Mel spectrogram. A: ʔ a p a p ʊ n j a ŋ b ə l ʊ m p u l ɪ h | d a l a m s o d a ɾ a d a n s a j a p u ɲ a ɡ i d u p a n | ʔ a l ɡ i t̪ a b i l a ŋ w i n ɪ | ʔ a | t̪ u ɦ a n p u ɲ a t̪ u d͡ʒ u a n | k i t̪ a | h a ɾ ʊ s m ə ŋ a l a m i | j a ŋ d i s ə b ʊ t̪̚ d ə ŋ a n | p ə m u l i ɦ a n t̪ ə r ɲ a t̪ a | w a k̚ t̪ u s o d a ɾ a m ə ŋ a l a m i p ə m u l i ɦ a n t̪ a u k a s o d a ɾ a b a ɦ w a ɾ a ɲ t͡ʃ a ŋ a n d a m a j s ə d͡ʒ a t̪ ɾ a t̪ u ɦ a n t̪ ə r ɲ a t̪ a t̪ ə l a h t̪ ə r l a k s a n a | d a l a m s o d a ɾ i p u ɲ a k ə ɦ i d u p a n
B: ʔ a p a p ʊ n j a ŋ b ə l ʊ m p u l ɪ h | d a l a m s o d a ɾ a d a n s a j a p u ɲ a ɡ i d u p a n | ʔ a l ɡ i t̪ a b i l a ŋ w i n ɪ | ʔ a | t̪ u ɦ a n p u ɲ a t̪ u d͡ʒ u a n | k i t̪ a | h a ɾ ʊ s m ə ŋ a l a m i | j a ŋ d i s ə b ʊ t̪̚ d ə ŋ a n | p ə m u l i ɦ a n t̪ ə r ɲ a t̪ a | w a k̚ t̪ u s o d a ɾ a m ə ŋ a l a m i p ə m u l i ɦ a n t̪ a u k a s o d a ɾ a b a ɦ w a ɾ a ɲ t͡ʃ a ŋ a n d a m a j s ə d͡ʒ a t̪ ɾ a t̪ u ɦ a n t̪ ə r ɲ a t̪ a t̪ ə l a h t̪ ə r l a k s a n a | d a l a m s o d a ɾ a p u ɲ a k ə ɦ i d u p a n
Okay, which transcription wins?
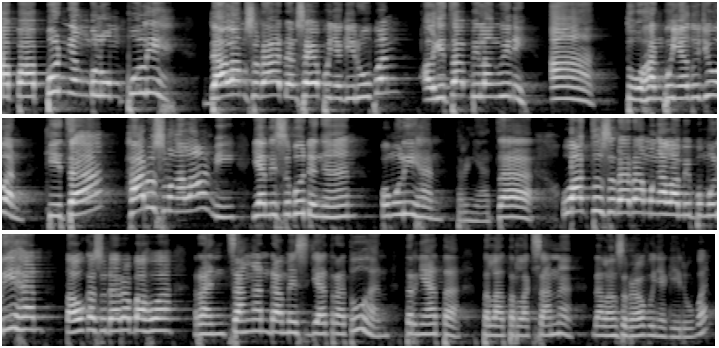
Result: B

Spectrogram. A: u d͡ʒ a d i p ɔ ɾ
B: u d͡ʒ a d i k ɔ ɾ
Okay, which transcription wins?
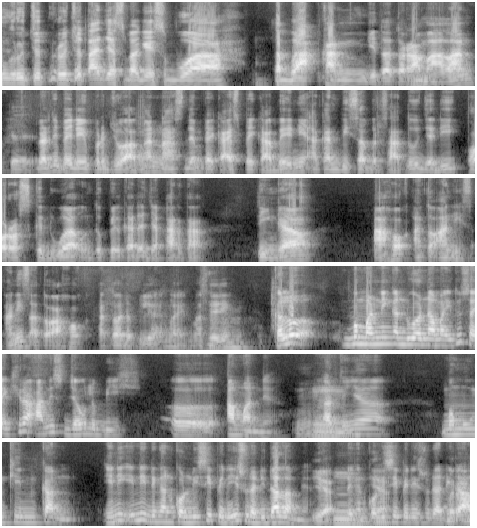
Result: A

